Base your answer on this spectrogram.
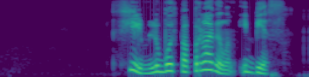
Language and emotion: Russian, positive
